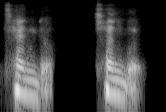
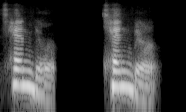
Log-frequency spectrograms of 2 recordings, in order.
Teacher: For me, with the British pronunciation, I'll say tender, tender, because the ER is pronounced as a schwa sound in British, while the Americans would give it a longer sound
